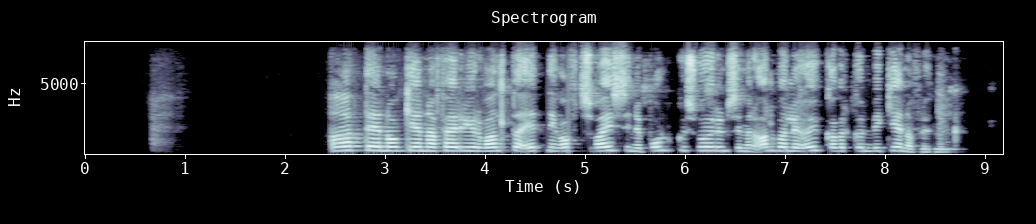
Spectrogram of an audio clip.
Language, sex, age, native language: Icelandic, female, 40-49, Icelandic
